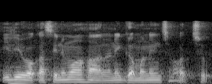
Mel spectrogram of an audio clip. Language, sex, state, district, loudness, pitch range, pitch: Telugu, male, Telangana, Hyderabad, -18 LUFS, 100-110 Hz, 105 Hz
